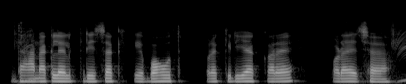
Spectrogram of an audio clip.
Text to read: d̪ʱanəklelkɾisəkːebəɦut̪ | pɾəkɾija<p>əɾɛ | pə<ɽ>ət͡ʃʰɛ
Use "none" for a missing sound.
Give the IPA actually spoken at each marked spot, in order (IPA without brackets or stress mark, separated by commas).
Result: k, ɽ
